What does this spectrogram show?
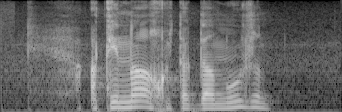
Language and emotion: Russian, angry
